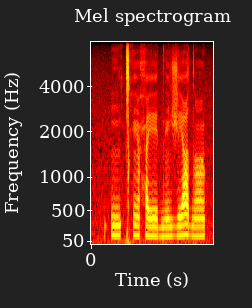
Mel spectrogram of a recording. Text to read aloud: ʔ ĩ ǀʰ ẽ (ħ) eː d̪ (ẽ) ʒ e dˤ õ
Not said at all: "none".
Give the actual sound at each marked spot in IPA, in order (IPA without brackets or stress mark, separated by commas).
ħ, ẽ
